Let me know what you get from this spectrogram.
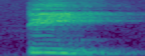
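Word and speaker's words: τ: टी जैसा आप बनाते हैं उसको थोड़ा सा कर्व कर देना. So this is pronounce as, इसको कैसा प्रोनाउंस करते हैं? टॉ.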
